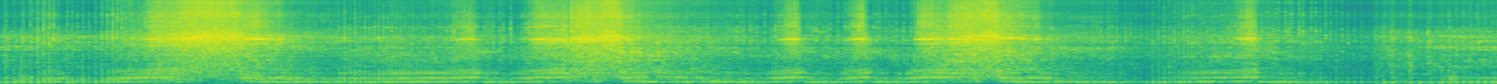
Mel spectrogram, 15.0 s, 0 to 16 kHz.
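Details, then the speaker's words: 2007 Honda CG 125 after full restoration: three clean throttle blips rising and falling smoothly through the exhaust, no rattles or blowing; normal exhaust sound. "से दोस्तों बहुत प्यारा sound है, कोई भी आवाज़ नहीं है किसी"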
